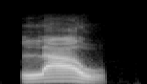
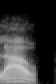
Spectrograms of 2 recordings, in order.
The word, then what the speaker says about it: Lowe: Se, ok, se deletrea L-O-W-E, pero se pronuncia Brendan Lau. – Lau. – Lau. No, Low. Se pronuncia Brennan Lau.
